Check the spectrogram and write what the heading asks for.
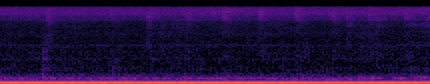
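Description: Steady low electrical hum on one deep, unchanging tone, from an electric fan running in the house.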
